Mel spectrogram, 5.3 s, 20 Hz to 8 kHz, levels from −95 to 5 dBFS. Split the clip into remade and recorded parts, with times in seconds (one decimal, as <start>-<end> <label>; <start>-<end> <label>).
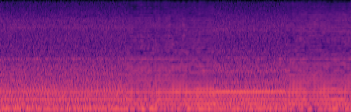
0.0-1.9 recorded; 1.9-3.2 remade; 3.2-4.3 recorded; 4.3-5.3 remade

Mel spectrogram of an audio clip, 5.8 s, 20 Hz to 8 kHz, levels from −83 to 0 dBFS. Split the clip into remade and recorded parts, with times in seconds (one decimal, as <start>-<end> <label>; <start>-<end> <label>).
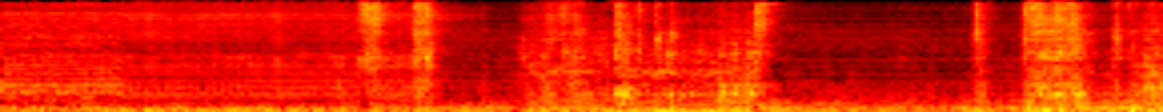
0.0-0.6 recorded; 0.6-2.9 remade; 2.9-3.9 recorded; 3.9-5.8 remade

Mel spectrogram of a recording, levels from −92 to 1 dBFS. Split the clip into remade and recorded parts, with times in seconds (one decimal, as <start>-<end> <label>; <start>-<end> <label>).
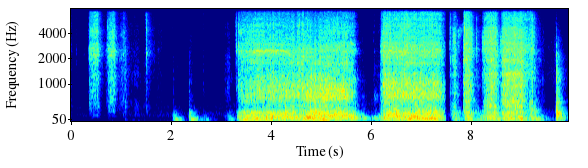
0.0-5.2 recorded; 5.2-6.2 remade; 6.2-9.9 recorded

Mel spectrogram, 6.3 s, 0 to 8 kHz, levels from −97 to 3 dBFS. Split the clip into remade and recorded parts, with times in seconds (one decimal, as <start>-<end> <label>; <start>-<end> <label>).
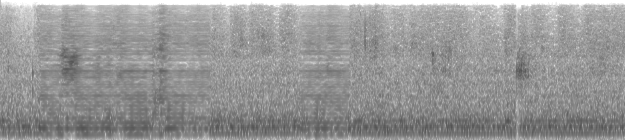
0.0-0.4 recorded; 0.4-2.1 remade; 2.1-3.0 recorded; 3.0-3.5 remade; 3.5-6.3 recorded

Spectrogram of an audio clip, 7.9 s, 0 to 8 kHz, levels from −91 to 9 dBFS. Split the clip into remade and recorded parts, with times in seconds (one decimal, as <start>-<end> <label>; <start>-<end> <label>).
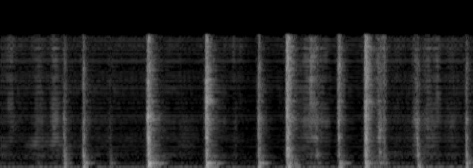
0.0-7.9 remade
